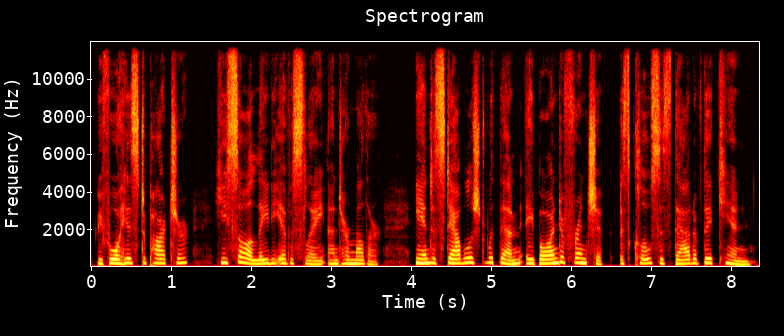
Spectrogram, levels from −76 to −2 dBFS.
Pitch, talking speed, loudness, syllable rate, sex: 215 Hz, 180 wpm, -18 LUFS, 5.2 syllables/s, female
